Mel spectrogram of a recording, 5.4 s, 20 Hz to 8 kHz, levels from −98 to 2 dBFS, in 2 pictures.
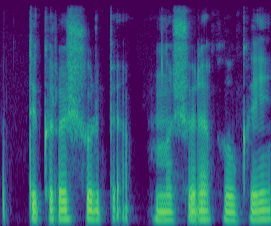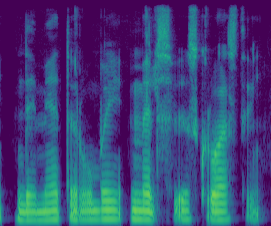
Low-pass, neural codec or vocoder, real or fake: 7.2 kHz; none; real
